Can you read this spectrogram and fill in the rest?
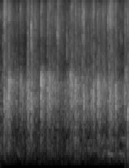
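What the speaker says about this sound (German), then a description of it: "Und die Männer klatschen." Men in an audience at a talk clap together, a dense patter of applause at moderate distance, steady for a couple of seconds with murmuring voices beneath.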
